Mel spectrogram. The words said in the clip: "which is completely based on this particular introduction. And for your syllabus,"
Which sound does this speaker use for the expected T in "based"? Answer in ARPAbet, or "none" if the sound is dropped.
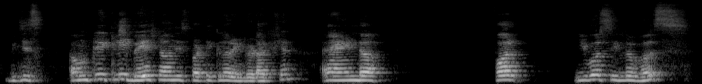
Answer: T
